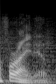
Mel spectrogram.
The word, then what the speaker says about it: Foreigner: Yo puse cómo se pronuncia Foreigner. Y yo escuché y era Foreigner, no Foreigner. Foreigner.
